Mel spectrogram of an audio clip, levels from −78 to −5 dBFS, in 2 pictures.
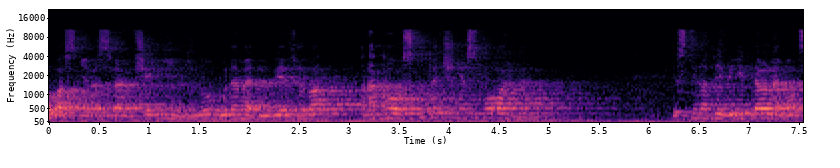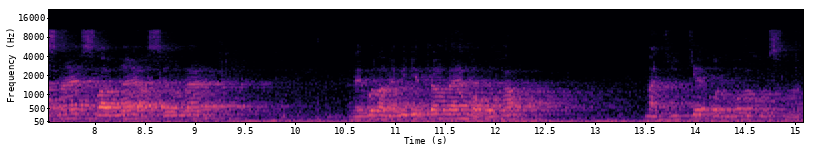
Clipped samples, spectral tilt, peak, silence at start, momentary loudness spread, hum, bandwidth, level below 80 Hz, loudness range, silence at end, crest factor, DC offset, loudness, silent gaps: under 0.1%; -5.5 dB/octave; -16 dBFS; 0 s; 18 LU; none; 11 kHz; -48 dBFS; 5 LU; 0 s; 18 dB; under 0.1%; -35 LUFS; none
